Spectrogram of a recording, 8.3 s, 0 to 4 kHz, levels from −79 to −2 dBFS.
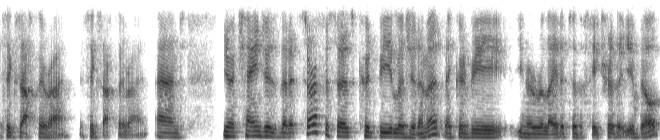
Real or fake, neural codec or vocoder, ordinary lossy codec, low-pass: real; none; Opus, 24 kbps; 3.6 kHz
